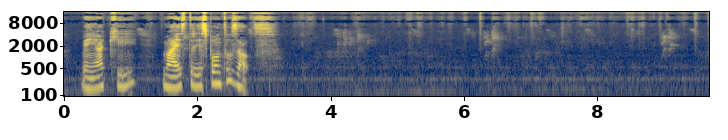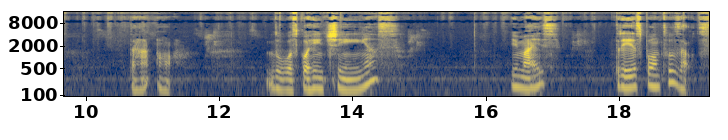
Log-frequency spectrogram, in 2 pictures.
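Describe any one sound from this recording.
A crochet hook softly pulls through yarn.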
